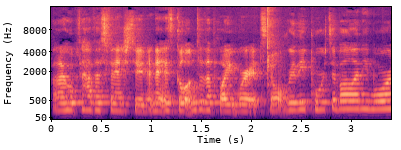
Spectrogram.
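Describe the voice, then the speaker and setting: A woman speaks at a medium pitch with fairly even intonation. The room echoes audibly and there is noticeable background noise. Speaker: knitting podcaster. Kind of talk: casual podcast monologue. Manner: fast.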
